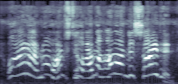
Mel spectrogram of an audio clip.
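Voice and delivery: very high, squeaky puppet-like reply; high-pitched comic interviewee; test guest voice. Acted. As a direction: answer in a silly falsetto. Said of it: "this is my test guest".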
